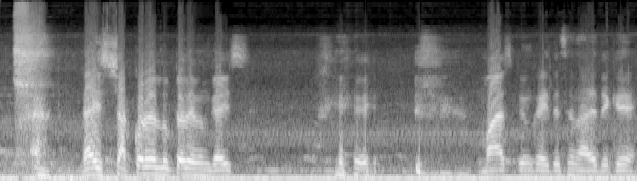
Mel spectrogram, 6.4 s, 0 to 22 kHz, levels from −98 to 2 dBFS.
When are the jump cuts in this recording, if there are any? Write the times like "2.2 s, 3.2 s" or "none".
none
